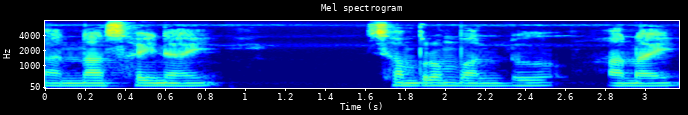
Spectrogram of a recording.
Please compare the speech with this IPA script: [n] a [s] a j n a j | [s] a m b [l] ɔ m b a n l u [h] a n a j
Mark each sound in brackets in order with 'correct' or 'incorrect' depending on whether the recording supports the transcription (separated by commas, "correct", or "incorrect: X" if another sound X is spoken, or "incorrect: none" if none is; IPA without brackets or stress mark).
correct, correct, correct, incorrect: ɾ, correct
